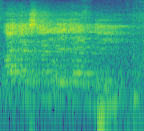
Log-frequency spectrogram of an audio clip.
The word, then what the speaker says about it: island: And I should, so I said I-S-L-A-N-D can be pronounced as Island.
